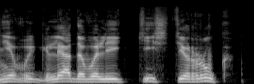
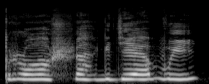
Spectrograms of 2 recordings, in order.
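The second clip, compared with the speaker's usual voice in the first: high, musical, slightly nasal after crying; tender, tearful calling; 10 semitones higher, much slower than usual. Acted. Secretary calling her vanished boss, tender tearful voice. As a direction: call out sweetly in a high singsong. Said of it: "нежным голосом, немного гнусавым после плача".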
